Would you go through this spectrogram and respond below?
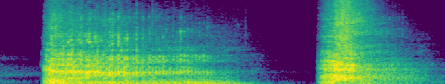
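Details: Lion. Two powerful, gravelly roars from a lion, separated by a brief silence. The first rumbles on for about two seconds and trails off, and the second bursts out louder before dying away.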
